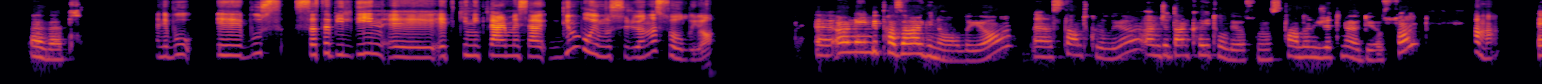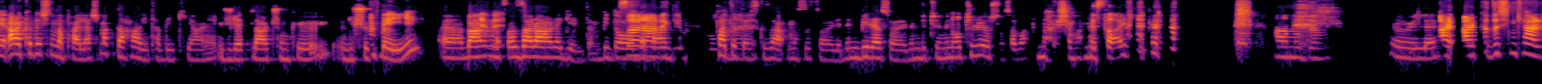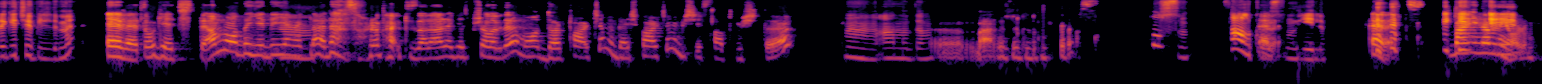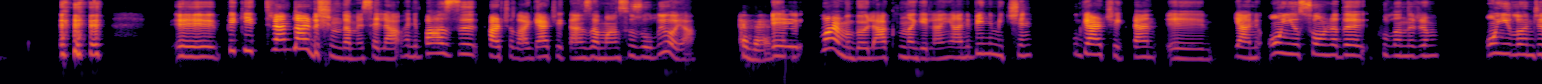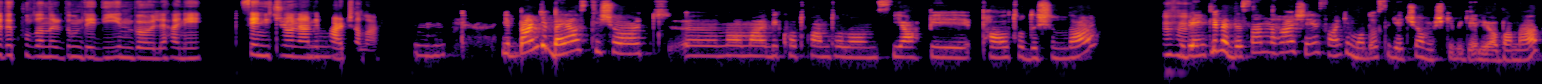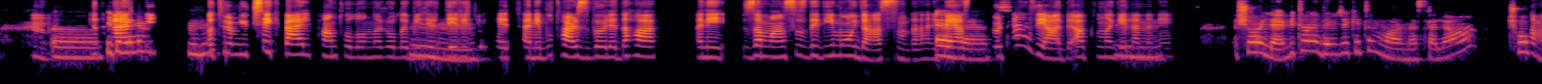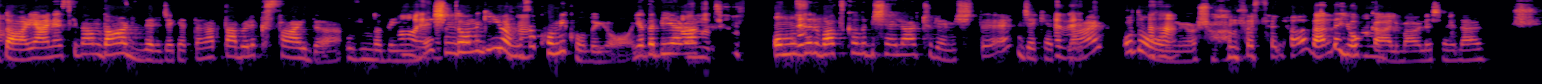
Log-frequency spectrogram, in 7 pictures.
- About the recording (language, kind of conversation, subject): Turkish, podcast, Trendlerle kişisel tarzını nasıl dengeliyorsun?
- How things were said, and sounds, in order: other background noise; chuckle; laughing while speaking: "sabahtan akşama, mesai gibi"; chuckle; tapping; laughing while speaking: "sonra belki zarara geçmiş olabilir"; chuckle; laughing while speaking: "Anladım"; chuckle; laughing while speaking: "şu an mesela"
